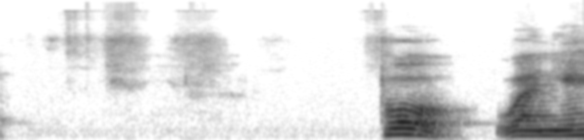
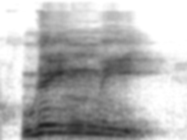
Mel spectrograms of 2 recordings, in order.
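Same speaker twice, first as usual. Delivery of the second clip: insistent call out; 5 semitones higher, 6 dB louder than usual. Real, not acted. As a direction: ring me, said louder and higher, insisting. Pleading repeated offer to call.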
